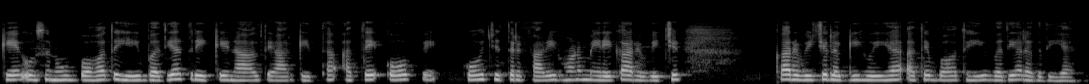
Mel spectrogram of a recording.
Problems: background sounds at intervals, background conversations at intervals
